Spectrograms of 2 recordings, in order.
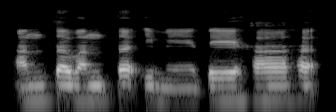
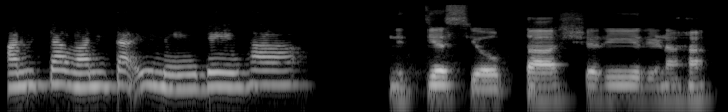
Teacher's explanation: ఆపితే విసర్గ ఉంది. కలిపి చదవడంలో విసర్గ లోపిస్తుంది. అది లోపించినటువంటి సంధి.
